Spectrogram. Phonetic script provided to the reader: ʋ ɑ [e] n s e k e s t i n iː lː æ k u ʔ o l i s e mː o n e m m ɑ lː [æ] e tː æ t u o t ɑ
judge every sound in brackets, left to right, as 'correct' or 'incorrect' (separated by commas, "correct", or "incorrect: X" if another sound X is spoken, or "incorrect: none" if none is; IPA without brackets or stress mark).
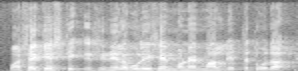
correct, incorrect: i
